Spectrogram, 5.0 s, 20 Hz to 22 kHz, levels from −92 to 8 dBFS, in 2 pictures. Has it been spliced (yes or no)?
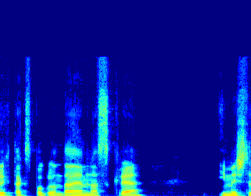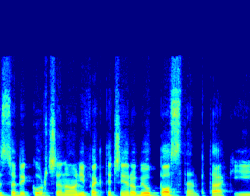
no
